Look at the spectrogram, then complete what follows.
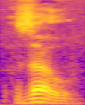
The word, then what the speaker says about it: Zhou: Zhou. But not Tho. No. Zhou, okay.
